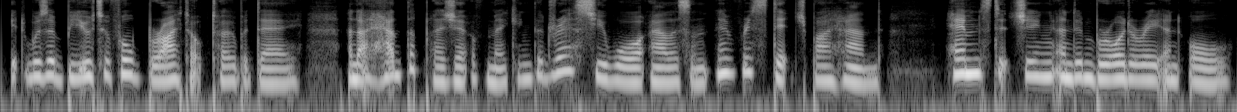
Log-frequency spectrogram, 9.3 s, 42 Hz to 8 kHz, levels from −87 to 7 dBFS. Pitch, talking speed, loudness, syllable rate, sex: 195 Hz, 180 wpm, -19 LUFS, 5.4 syllables/s, female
